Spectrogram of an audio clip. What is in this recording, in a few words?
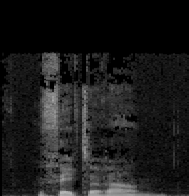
"veteraan", Dutch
